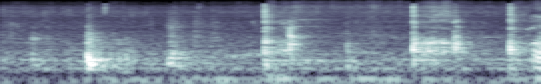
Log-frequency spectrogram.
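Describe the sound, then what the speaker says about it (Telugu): A spoon stirs an egg curry masala mixture in a hot pan, giving a handful of distinct scraping strokes over a soft background sizzle. "మిశ్రమాన్ని బాగా కలుపుకోవాలి."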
